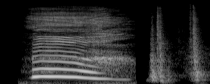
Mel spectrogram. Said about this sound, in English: The door opened.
